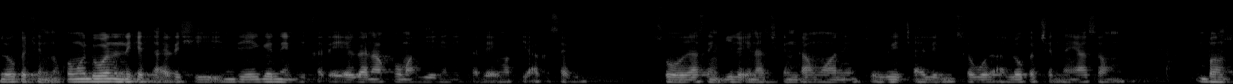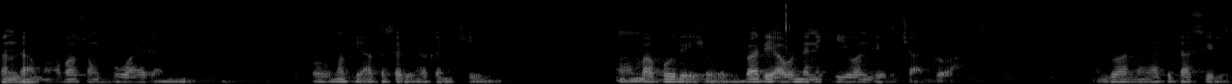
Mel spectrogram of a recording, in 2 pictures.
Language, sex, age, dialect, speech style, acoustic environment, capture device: Hausa, male, 18-24, Nigeria - Kano, tired, appliances, mobile / Linux / Chrome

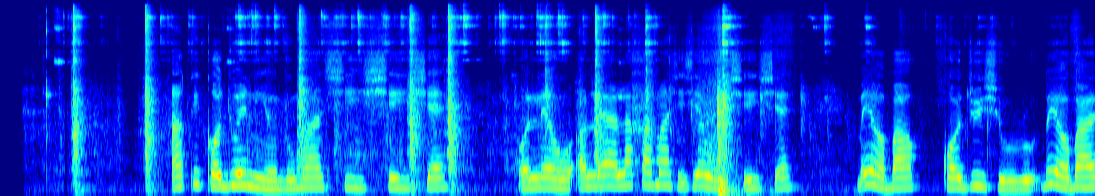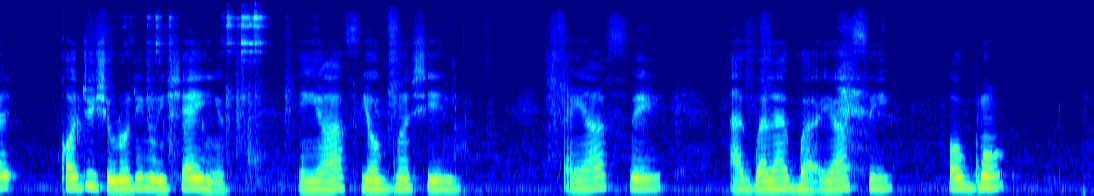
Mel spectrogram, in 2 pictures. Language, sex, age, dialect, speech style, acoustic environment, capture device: Yoruba, female, 18-24, Nigeria - Ibadan, focused, silence, mobile / Linux / Chrome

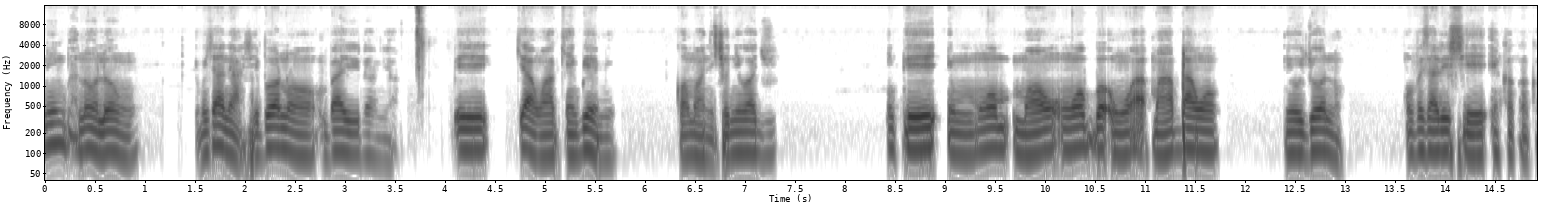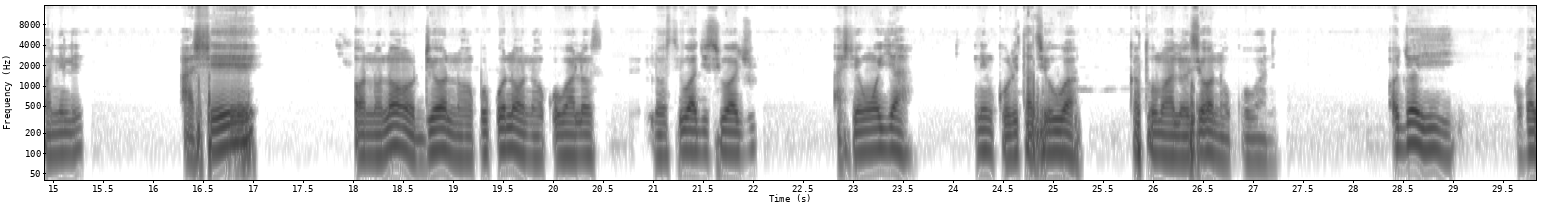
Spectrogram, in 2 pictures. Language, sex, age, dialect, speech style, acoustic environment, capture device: Yoruba, male, 25-34, Nigeria - Ibadan, happy, music, mobile / Linux / Chrome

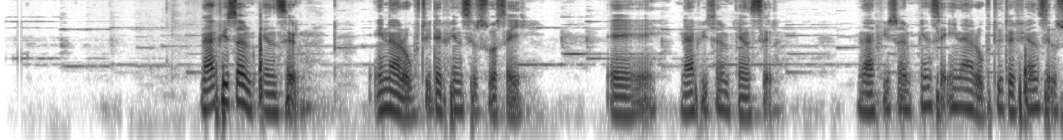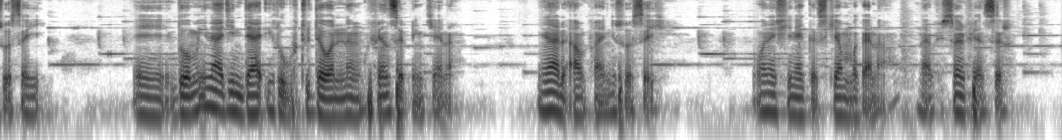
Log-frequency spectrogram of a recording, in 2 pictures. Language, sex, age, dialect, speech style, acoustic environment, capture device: Hausa, male, 25-34, Nigeria - Kano, happy, music, mobile / Linux / Chrome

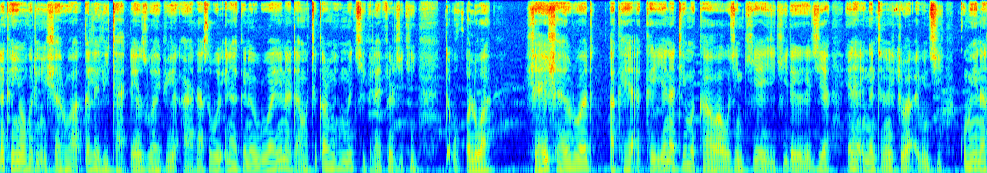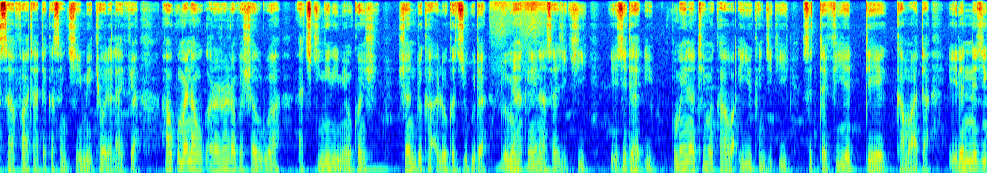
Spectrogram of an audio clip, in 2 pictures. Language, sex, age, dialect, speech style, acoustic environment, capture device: Hausa, male, 25-34, Nigeria - Nigerian Standard, excited; focused, nature; appliances, mobile / Linux / Chrome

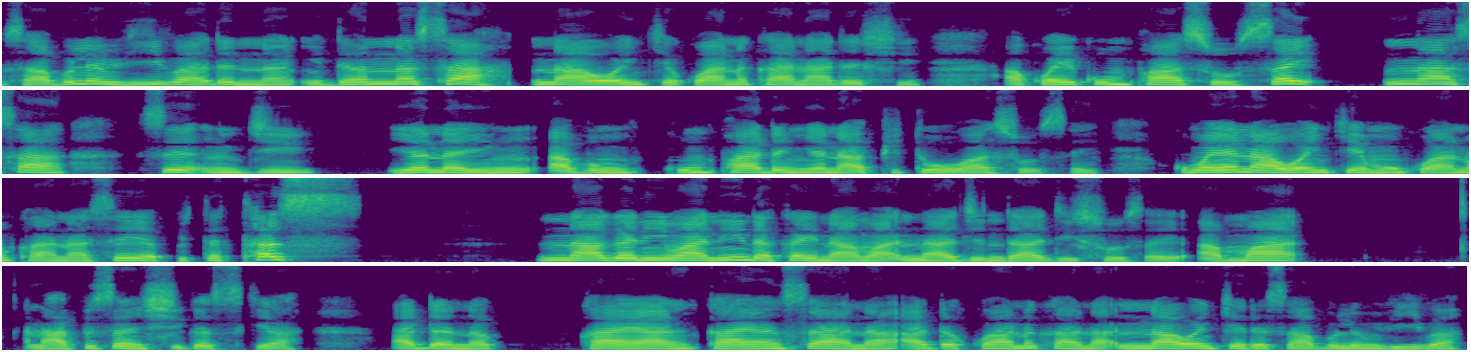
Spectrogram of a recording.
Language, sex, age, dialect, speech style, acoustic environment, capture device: Hausa, female, 25-34, Nigeria - Ibadan, excited; happy, silence, desktop / Linux / Chrome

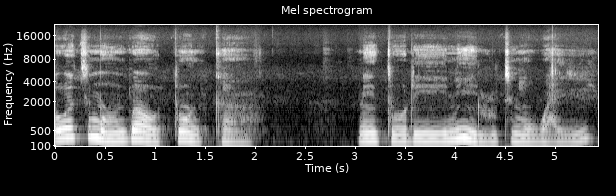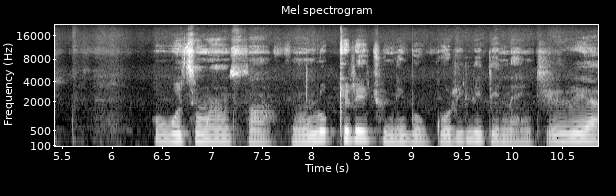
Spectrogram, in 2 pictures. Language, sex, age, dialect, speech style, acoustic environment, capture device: Yoruba, female, 25-34, Nigeria - Ibadan, relaxed, silence, mobile / Linux / Chrome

